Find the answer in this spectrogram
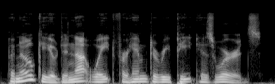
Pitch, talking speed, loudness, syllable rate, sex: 120 Hz, 220 wpm, -17 LUFS, 5.1 syllables/s, male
